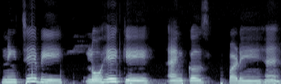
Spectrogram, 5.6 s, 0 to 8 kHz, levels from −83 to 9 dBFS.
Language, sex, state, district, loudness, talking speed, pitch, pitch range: Hindi, female, Punjab, Fazilka, -15 LUFS, 75 wpm, 205 Hz, 190-220 Hz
